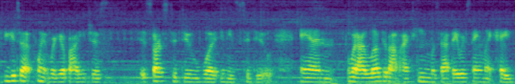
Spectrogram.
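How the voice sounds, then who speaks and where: A woman's voice: low voice, darkish tone, low-quality recording. A young woman casually recounting a personal story to her viewers, chatty, with frequent fillers and addressing them as "y'all". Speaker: vlogger sharing her birth story.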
